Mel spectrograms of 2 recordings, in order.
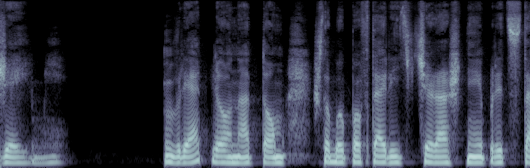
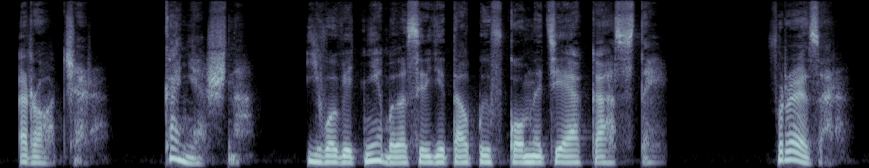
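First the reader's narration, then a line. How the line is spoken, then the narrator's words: Quiet reply. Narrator (Russian): ответил Джейми негромко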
